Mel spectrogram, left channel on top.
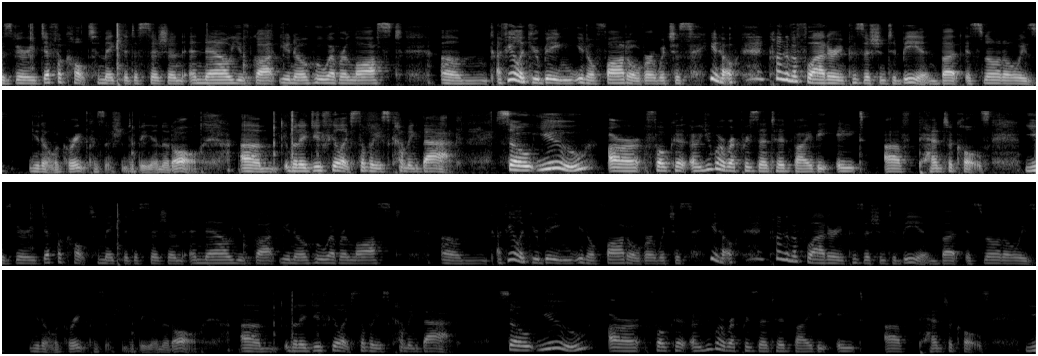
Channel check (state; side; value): quieter; right; 20.0 dB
